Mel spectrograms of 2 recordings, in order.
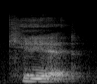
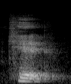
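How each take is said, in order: First: The vowel is long and gliding. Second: The vowel is short and clipped. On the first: The speaker calls it right. "Cared is correct. Longer" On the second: The speaker calls it wrong. "this is a short vowel sound"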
